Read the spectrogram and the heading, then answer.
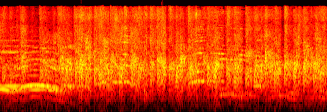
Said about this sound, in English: Give your hands a round of applause for this next comic coming up.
